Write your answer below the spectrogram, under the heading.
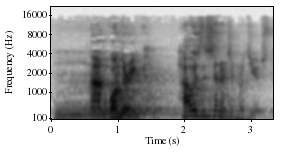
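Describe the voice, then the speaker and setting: A man's voice: lowish voice, lively intonation, moderate pace. A man playing a curious, easily amazed friend in a scripted educational film dialogue, asking questions and exclaiming. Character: curious, easily amazed male friend learning about energy. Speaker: character in a student educational film. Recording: echoey hall-like reverberant room.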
